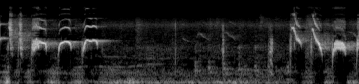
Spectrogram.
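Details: Green leafbird (cucak ijo) tutor song in full 'tembakan' style. Quick bright whistled notes rise and fall in short bursts at the start and end, with a lull in between.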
